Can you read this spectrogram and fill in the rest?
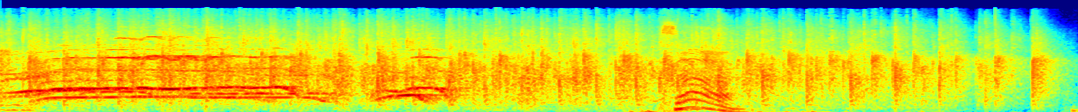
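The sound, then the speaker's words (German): A live audience at an afterwork event bursts into loud, sustained applause mixed with high-pitched cheers and whoops, showing how loud it can be, one sliding shout rising above the dense clapping before the noise gradually thins toward the end. “Zeigt mal, wie laut ihr heute sein könnt.”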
